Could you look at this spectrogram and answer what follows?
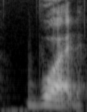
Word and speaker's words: would: Keep in mind, we are not going to say the letter L that is in these three words.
